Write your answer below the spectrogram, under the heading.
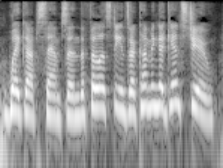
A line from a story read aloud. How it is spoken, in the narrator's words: she called out to him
